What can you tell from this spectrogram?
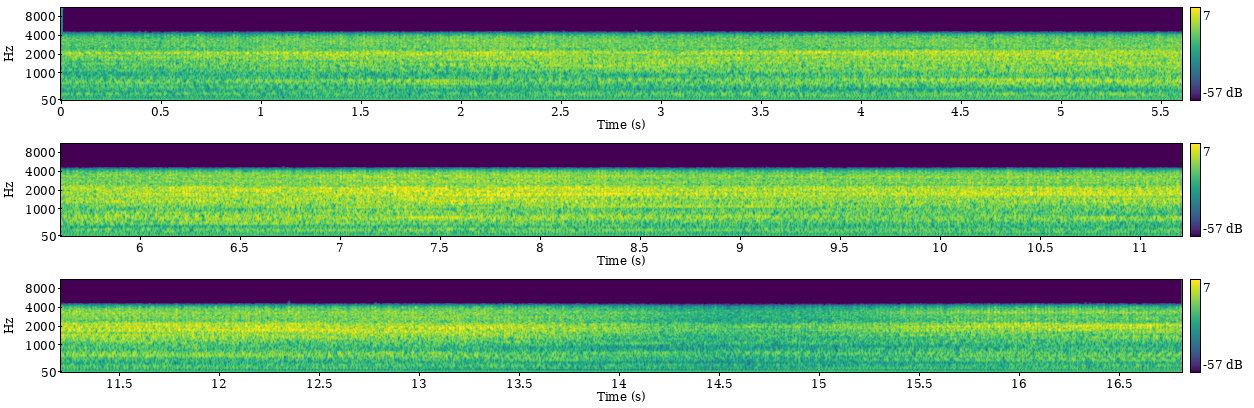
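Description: Compact tractor engine running steadily as it pulls a laser grading box across a gravel pad, getting louder as it passes close by about midway and easing off as it moves away.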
